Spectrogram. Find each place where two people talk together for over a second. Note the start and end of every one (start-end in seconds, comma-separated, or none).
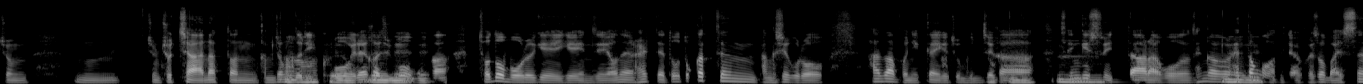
2.8-4.3, 9.4-11.2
